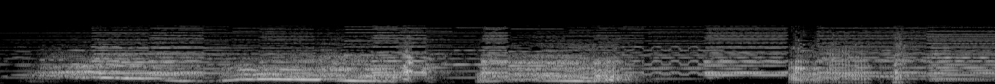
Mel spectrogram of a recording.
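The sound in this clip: Lion roaring in deep, growling, drawn-out bursts. A few long, loud roars follow one another almost without pause for the whole clip.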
